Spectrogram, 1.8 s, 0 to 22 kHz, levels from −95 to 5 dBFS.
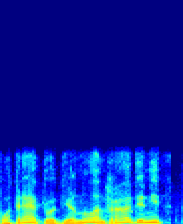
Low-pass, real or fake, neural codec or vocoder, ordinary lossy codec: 7.2 kHz; fake; codec, 16 kHz, 2 kbps, FreqCodec, larger model; Opus, 32 kbps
